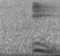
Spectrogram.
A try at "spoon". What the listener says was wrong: 근데 얘는 O O는 E 소리 안 나는데 O O는 소리 하나 가지고 있고 항상 U 되는데. 그래, 스핀이 아니고 뭐야? 스푼이야. 숟가락 스푼.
